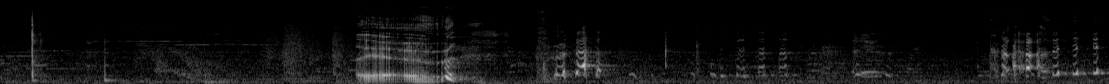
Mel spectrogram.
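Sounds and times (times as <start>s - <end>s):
person burping loudly: 3.6s - 5.0s.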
